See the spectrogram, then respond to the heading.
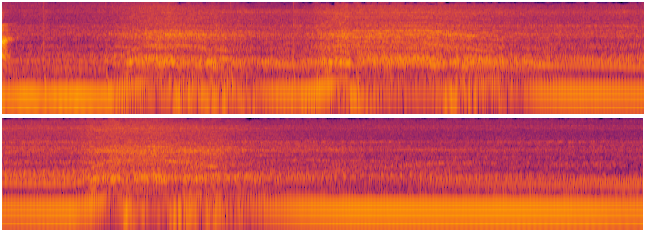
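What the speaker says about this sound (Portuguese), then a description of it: "Tô acelerando ela." A car engine revs up repeatedly from idle, rising and falling in several loud, close bursts with a low rumble between them.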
